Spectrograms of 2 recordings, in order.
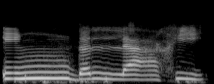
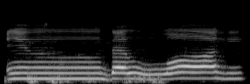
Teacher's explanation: جی تنوین اور نون ساکن کے بعد اگر یہ 15 حروف میں سے کوئی بھی حروف ہے تو نون کی آواز کو ناک میں چھپانا ہے، کتنی دیر؟ 2 حرکتوں کے برابر اسے کھینچنا ہے، ایک الف کے برابر۔ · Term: اخفا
